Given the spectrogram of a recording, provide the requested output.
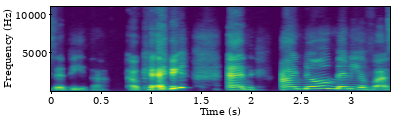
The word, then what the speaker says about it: Ibiza: You do not pronounce the Z. It is Ibiza, okay?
